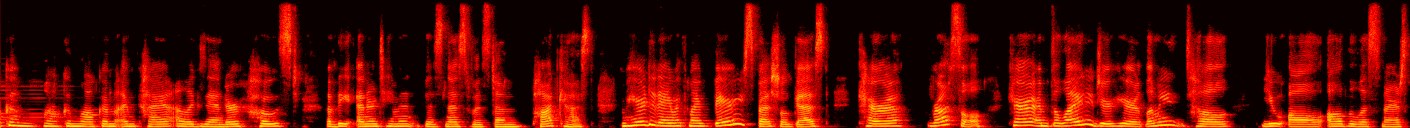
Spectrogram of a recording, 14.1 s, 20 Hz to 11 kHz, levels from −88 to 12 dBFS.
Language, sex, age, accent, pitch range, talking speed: English, female, 30-49, American, 195-230 Hz, 155 wpm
